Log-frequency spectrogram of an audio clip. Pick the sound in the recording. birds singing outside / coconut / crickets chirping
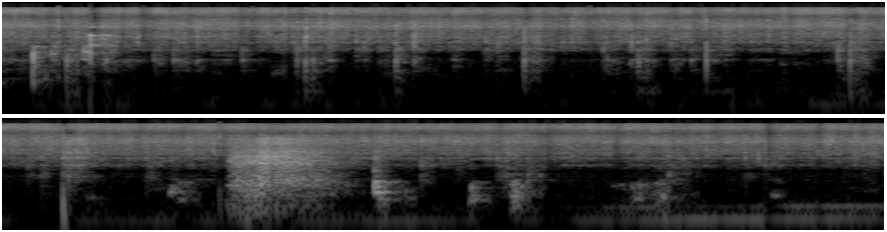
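coconut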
